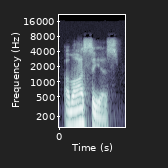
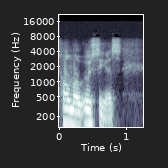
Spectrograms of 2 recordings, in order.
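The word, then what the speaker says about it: homoousios: There was an early controversy in Christianity between the Orthodox and the Arians, and they would often debate this Greek word, and it would be pronounced in the modern Greek pronunciation as Amasius, and seminary grads using an irrelevant, outdated, unusable Erasmian pronunciation will refer to that as Homoousius, but it simply means same substance.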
